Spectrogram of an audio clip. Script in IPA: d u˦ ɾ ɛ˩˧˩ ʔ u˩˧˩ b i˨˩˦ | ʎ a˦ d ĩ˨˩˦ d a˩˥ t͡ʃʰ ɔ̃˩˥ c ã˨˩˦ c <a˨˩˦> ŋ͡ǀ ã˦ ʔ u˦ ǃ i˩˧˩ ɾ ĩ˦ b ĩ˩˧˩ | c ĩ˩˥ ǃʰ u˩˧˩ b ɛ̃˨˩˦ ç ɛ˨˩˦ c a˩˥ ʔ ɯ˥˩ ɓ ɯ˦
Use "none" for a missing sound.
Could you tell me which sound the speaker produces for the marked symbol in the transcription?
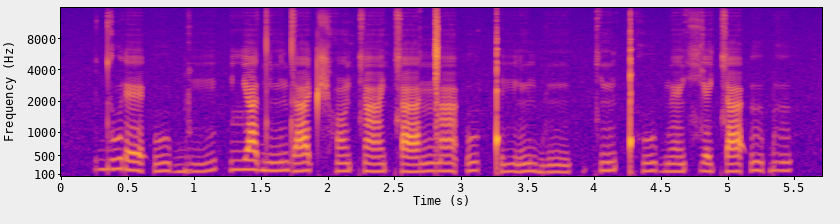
a˨˩˦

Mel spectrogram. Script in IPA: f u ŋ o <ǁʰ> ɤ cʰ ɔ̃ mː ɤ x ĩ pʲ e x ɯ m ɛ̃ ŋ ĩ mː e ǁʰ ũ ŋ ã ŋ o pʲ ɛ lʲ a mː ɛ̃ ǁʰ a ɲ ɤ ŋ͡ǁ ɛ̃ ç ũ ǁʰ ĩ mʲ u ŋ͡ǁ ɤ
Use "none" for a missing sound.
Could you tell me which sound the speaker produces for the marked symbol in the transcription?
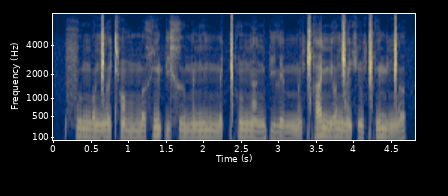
ŋ͡ǁ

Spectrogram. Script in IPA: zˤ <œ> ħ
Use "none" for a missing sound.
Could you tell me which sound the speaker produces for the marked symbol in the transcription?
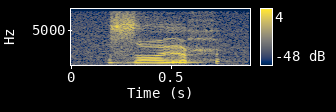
œ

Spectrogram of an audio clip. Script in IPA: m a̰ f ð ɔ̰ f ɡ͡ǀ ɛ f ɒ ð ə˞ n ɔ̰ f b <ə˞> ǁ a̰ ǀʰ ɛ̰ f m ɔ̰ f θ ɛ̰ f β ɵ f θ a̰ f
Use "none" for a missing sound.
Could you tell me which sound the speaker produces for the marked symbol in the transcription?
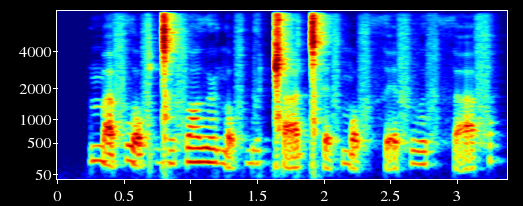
ə˞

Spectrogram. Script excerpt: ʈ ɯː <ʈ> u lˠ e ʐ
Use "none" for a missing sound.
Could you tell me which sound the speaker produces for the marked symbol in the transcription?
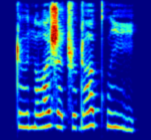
n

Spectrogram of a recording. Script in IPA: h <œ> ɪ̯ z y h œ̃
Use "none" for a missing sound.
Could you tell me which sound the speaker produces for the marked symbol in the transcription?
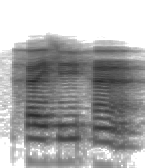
œ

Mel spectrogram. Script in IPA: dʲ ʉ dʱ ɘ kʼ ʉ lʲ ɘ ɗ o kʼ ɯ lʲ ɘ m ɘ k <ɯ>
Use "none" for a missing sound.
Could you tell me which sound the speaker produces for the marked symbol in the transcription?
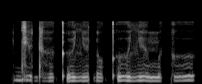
ɯ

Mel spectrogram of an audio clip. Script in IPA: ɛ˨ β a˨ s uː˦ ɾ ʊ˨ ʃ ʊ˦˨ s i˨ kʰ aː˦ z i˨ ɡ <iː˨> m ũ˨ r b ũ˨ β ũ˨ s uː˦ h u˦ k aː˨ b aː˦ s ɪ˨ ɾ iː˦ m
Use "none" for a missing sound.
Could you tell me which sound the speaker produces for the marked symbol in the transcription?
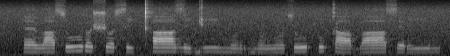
iː˦˨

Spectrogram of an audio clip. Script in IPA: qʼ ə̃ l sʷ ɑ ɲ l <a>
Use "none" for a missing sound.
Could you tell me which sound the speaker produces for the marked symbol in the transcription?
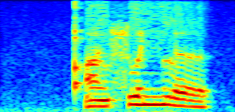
ə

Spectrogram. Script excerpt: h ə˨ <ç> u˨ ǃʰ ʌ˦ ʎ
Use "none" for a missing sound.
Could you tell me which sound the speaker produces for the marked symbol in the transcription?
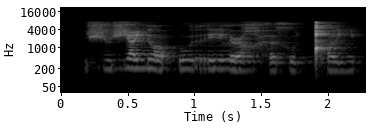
x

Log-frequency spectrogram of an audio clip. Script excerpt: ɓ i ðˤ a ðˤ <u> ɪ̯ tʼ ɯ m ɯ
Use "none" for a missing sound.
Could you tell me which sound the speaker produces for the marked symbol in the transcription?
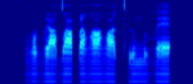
ɯ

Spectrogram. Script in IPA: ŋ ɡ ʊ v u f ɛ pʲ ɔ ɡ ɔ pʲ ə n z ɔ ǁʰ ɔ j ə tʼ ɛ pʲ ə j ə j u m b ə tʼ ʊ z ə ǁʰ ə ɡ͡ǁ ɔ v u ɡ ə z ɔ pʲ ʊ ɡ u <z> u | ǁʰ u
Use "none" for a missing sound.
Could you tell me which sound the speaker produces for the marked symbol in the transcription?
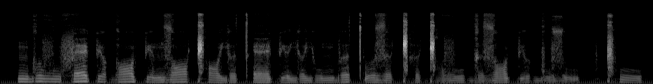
z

